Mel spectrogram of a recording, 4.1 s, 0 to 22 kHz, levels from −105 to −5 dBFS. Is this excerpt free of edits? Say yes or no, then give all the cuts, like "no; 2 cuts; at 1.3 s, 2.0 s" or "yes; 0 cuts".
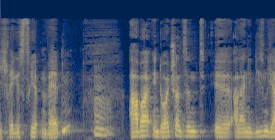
yes; 0 cuts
